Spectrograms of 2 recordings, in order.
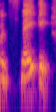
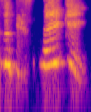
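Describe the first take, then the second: First: Said in the usual way. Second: Much higher, slow, drawn-out "Snakey"; lightly voiced child, slow and high; imitating the boy. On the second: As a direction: say the pet's name proudly, like a kid. Boy names his snake.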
